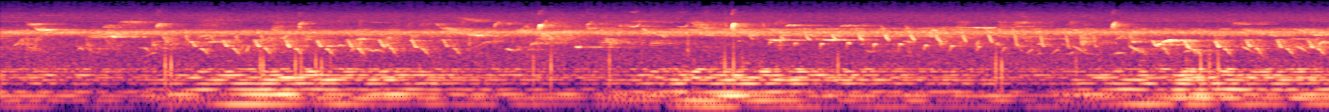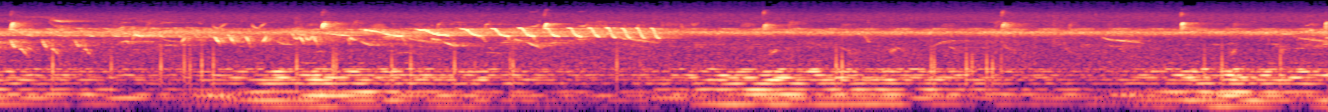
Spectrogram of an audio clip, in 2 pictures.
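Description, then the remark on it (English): Busy birdsong fills a forest in still air, with many high chirps and trills overlapping continuously, a steady insect-like buzz underneath and a low hum in the background, no voices. “The air is still, and the forest is alive with the sound of birds.”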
